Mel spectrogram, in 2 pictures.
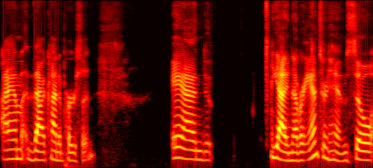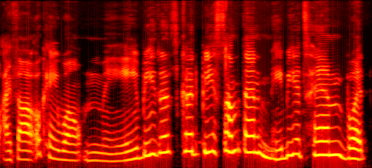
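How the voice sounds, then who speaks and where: A woman's voice: medium pitch, dry recording. A young woman hosting a podcast, telling a personal story in a casual, chatty way with lots of fillers and acted-out quotes. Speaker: podcast host.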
